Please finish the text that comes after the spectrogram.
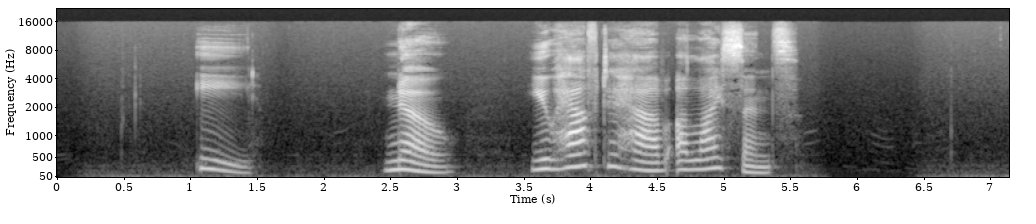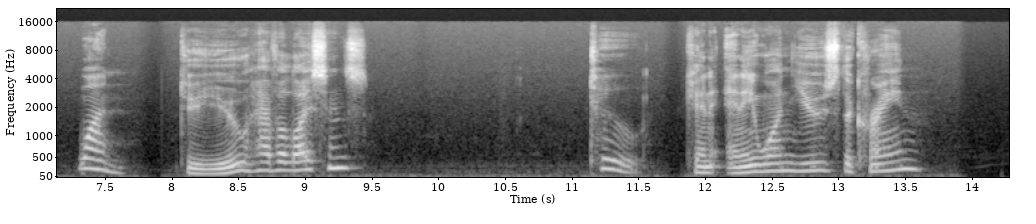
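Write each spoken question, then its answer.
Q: No, you have to have a license.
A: 2: Can anyone use the crane?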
